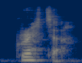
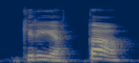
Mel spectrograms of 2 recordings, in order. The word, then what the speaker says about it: Greta: Greta, but girata uh would be the correct pronunciation.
